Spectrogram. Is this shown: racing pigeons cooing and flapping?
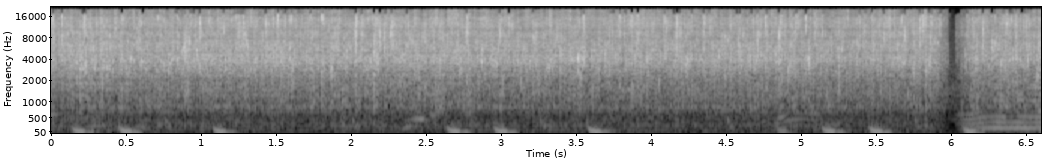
no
